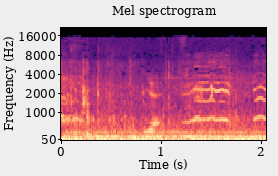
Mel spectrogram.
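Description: Rhesus macaques giving short coo calls, several arched rising-and-falling calls in the second half.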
